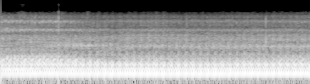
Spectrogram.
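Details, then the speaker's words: Chevrolet Scottsdale truck after new engine parts, distributor-area ticking now gone: a smooth, even idle sitting a bit high with faint squeaks from new belts in the background; running healthy. "Sounds like it's running much, much better."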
